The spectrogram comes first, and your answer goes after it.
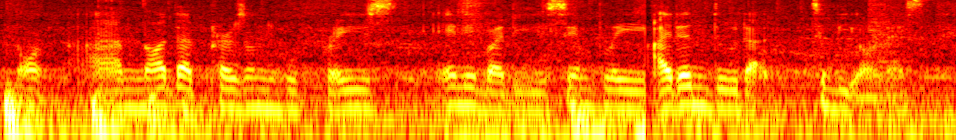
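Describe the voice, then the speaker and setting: Over background music, a woman's speech moves at a moderate pace. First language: a local dialect, not English. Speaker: vlogger, cruise ship worker. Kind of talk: casual vlog talk. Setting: outdoors.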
